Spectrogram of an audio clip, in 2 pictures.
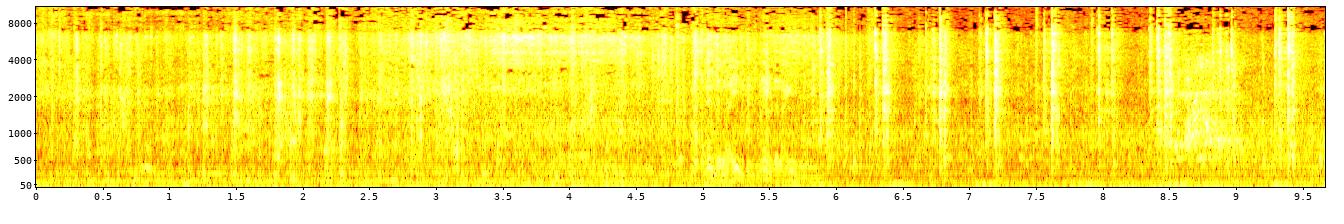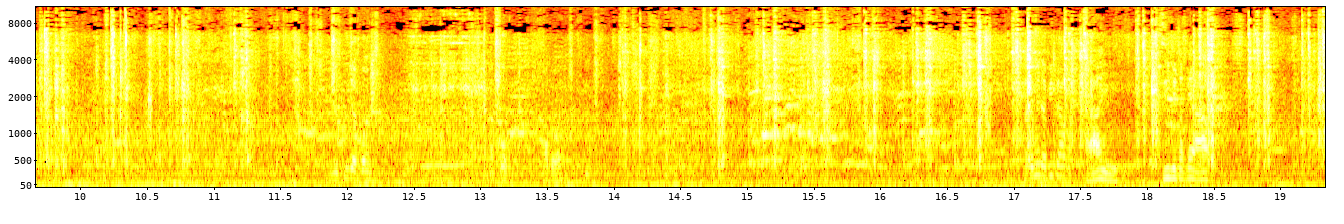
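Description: Metal chains and parts clank as an engine is lowered on a hoist.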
